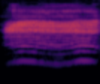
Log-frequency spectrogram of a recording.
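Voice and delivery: drawn-out "eh" noise, slightly high; imitated crowd response. Everyone in the club answering the call, droning "eh".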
